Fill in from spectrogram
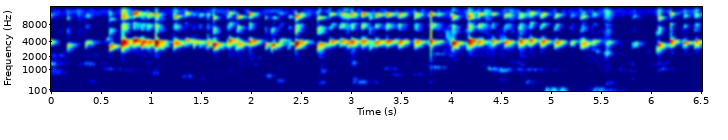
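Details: Training song of a female European goldfinch, played to make males sing loudly. Quick, sharp twittering chirps follow one another steadily, with fainter lower notes between them and two dull low knocks near the end.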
